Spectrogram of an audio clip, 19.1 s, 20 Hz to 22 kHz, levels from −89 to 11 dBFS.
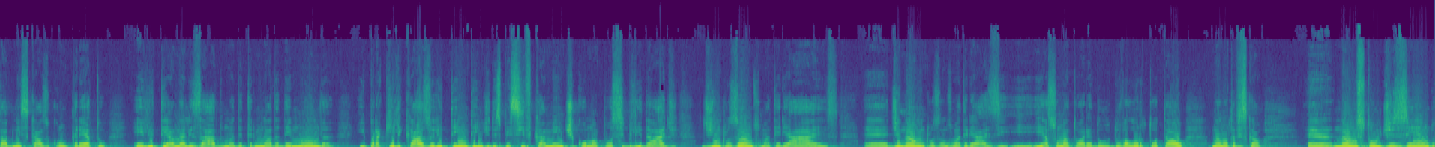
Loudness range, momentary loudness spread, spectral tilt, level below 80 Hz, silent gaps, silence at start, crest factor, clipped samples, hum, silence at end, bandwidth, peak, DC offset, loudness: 3 LU; 10 LU; -7 dB/octave; -28 dBFS; none; 0 s; 10 dB; 0.5%; none; 0 s; 16.5 kHz; 0 dBFS; under 0.1%; -11 LUFS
